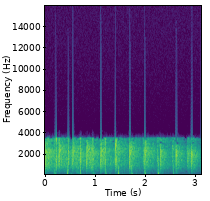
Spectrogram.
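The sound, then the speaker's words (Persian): Hands clapping in someone's honour: many quick, sharp claps in a somewhat uneven rhythm, fairly loud, with no talk. “دست به افتخارشون بزن.”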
